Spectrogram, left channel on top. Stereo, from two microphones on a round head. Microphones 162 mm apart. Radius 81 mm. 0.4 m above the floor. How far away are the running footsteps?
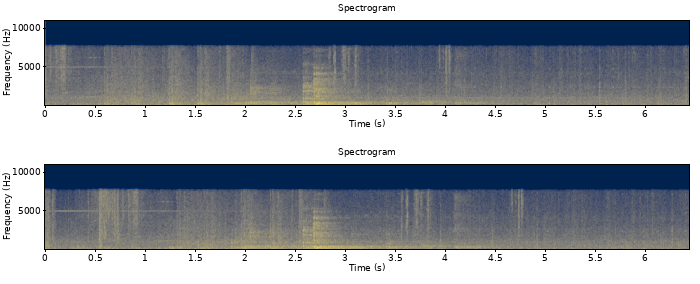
About 4.5 m.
